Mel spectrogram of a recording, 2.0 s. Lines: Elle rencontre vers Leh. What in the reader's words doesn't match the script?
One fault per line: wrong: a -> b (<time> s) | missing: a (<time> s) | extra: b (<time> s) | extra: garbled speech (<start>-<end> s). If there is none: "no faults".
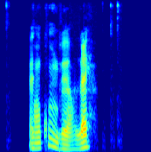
no faults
